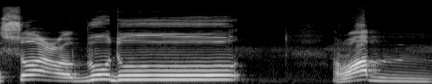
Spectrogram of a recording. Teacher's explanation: सीन को आइन के साथ डायरेक्ट मिलाएंगे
